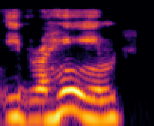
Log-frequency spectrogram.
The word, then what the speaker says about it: Ibrahim: So the Hebrew pronunciation is Abraham. He took the Arabic pronunciation, Ibrahim, and took that as a first name instead of Lawrence.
